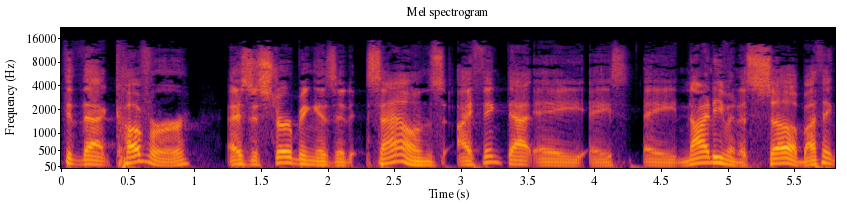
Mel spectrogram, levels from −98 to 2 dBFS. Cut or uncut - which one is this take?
cut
